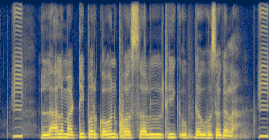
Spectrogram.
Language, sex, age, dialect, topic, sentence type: Bhojpuri, male, 25-30, Northern, agriculture, question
